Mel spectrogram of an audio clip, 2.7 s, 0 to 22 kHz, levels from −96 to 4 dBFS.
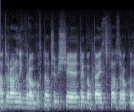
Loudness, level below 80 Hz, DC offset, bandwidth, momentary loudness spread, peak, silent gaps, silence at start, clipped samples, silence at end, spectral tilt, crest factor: -19 LUFS; -70 dBFS; under 0.1%; 10.5 kHz; 6 LU; -2 dBFS; none; 0 s; under 0.1%; 0 s; -5 dB/octave; 16 dB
